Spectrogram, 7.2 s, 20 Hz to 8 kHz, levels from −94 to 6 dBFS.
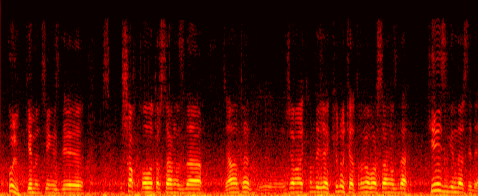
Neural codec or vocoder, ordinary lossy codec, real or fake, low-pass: none; MP3, 64 kbps; real; 7.2 kHz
